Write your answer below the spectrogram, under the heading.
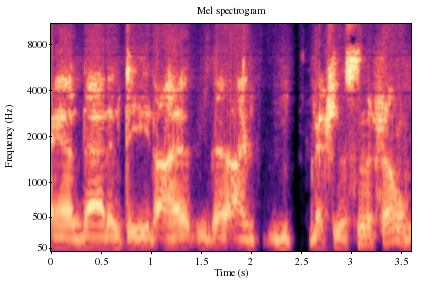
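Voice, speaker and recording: This man has an American accent and a fairly low pitch. He talks at a moderate pace in a normal speaking voice. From US Northeast, Westchester County, New York. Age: 60s. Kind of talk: interview.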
